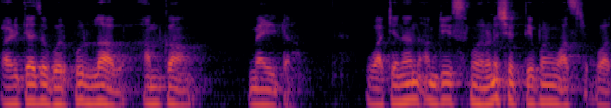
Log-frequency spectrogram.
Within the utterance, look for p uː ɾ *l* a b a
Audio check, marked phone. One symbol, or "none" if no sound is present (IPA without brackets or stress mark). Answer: l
